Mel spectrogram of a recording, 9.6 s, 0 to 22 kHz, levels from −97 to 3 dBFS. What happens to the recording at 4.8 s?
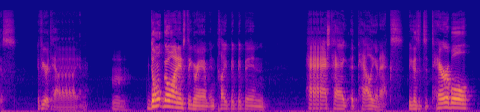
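At 4.8 s the speech stutters from repeated frames, spanning 4.62 to 4.90 s just after "and type". A block of about 139 ms of compressed audio was decoded twice more than it should have been, so the same fragment plays three times in a row and adds about 279 ms to the clip.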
